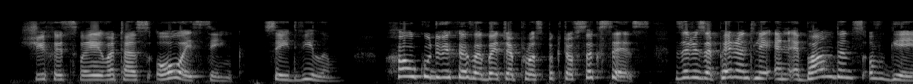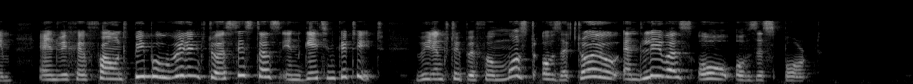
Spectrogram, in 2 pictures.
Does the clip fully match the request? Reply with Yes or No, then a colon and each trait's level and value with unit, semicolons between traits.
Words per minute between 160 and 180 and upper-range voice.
Yes: average, 170 wpm; very high, 255 Hz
